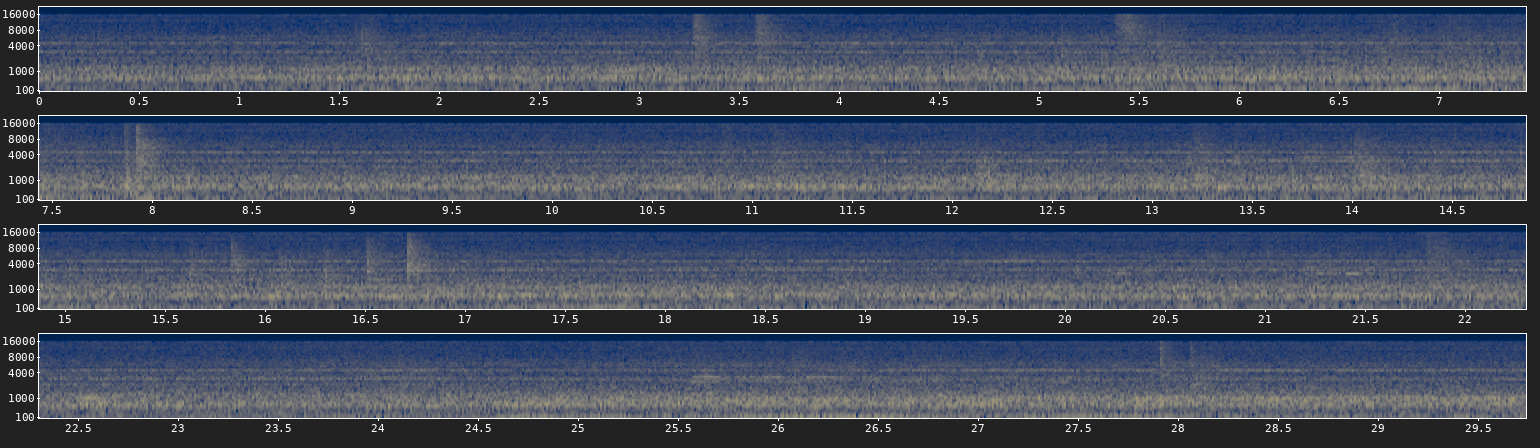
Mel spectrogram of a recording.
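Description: Gas burner flames running steadily under a frying pan of clams in water at a hard boil, a continuous rushing hiss, with a couple of brief sharp clicks.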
